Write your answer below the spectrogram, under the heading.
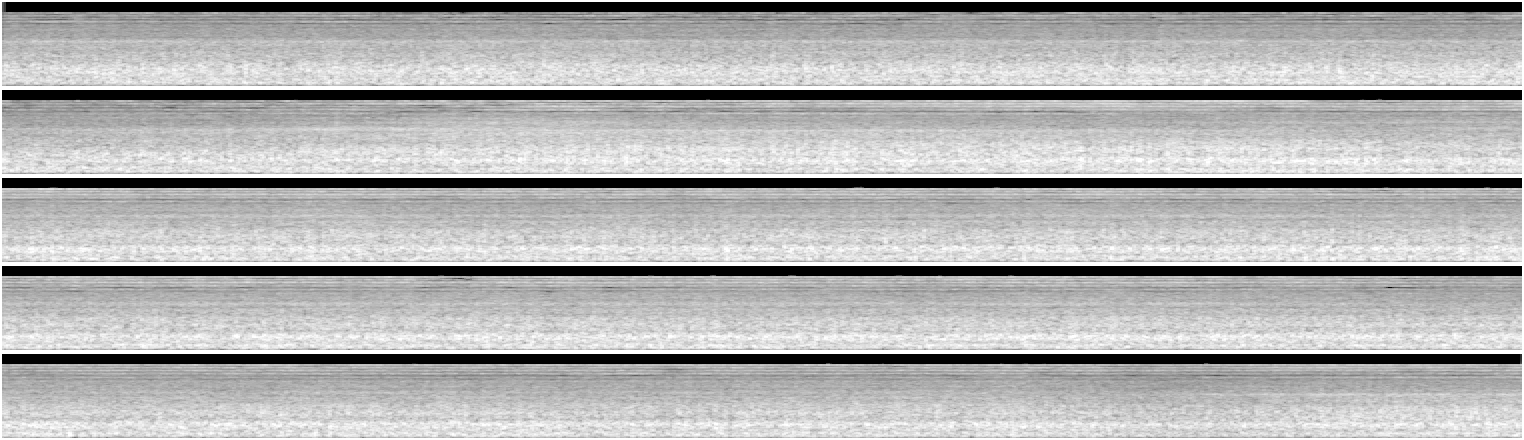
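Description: Gas burner flame jet burning with a steady, loud rushing hiss, growing slightly louder about seven seconds in.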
